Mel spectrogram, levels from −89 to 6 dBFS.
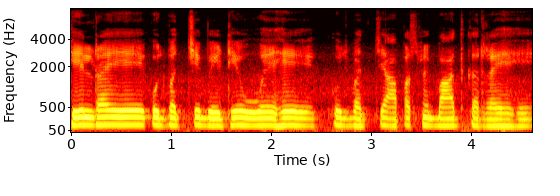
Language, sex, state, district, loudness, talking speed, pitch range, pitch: Hindi, male, Bihar, East Champaran, -15 LUFS, 235 wpm, 125-135 Hz, 130 Hz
